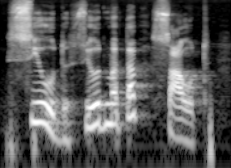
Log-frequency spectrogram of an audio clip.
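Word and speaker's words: sud: फ्र करके पढ़ कोल्ड इसका एक्सेप्शन है एस यूडी सूद सूद मतलब साउथ तो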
